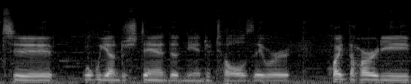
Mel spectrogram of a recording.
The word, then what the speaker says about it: Neanderthal: then we had the Neanderthals or actually as they should be pronounced because the way I just said it is the way is the incorrect way it's technically neanderthals because I believe it was a German the Germans who named them this so yeah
